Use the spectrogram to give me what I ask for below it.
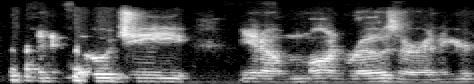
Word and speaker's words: Montrose: he told me that the proper way to say the city you live in, Colorado. No, Montrose, not Montrose. And he said that if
